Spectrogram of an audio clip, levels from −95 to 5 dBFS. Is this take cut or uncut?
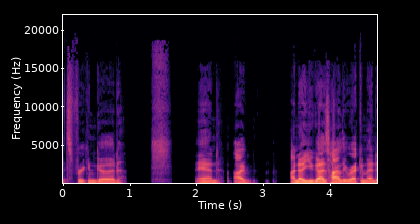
uncut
